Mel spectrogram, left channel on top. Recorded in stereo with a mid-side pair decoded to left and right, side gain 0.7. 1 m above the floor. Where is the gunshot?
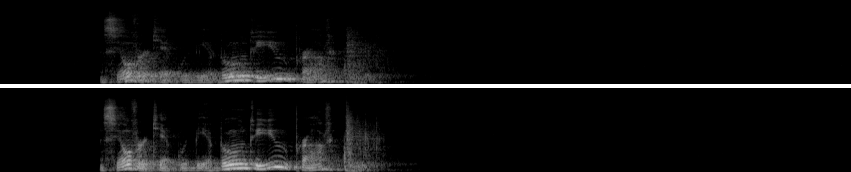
50° right, 1.2 m.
